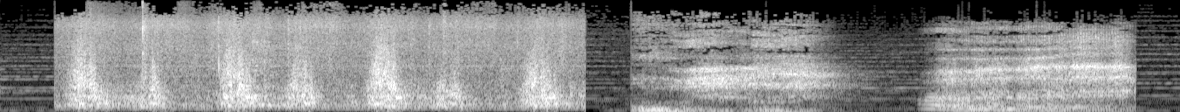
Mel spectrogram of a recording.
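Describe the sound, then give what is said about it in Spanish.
A loud thunderstorm: a long, rolling rumble of thunder swelling in repeated surges, then a brief break and two shorter deep, growling peals, with no voices. “Un día de tormenta, Bastian el dragón, que lo observaba todo desde las alturas, decidió darles una lección.”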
